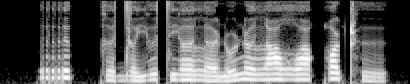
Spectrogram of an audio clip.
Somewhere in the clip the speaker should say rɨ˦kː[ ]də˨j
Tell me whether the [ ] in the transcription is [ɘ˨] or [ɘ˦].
ɘ˨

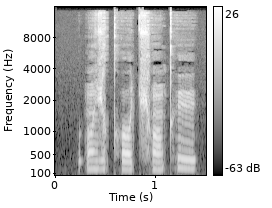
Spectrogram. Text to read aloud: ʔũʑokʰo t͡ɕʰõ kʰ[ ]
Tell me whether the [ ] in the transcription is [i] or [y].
y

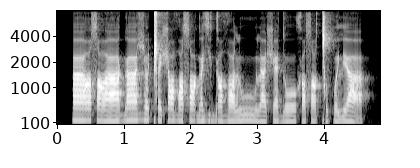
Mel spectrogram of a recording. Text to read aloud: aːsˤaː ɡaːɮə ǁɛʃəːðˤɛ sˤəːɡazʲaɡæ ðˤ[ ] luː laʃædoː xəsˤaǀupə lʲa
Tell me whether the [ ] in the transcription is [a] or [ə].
ə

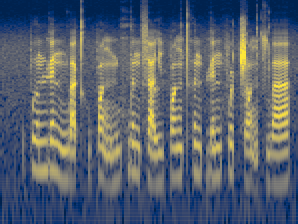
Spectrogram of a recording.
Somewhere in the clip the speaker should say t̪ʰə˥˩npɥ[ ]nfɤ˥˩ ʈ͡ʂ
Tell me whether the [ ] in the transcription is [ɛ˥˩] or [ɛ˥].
ɛ˥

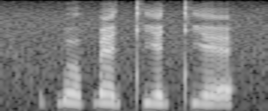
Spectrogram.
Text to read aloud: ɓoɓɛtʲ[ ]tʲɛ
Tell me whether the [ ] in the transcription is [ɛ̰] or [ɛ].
ɛ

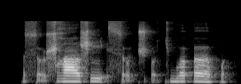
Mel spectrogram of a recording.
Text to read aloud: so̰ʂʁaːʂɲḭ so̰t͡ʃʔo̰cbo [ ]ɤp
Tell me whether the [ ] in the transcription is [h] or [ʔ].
ʔ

